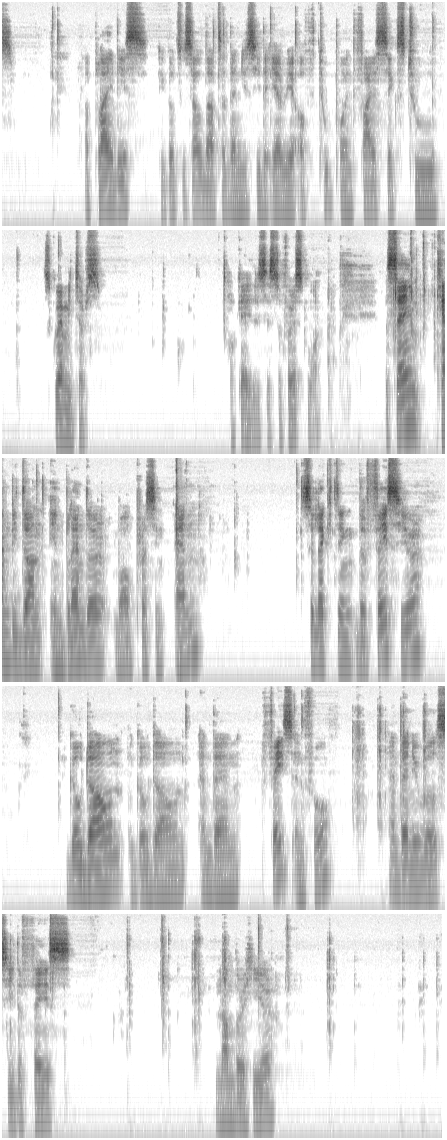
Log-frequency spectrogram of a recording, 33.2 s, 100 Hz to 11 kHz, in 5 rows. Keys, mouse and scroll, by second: 0.8 click, 3.2 click, 4.0 click, 6.4 click, 7.1 scroll down 2, 7.5-8.1 drag, 15.9 n, 17.7 click, 18.2 click, 18.8 right click, 20.8-21.6 drag, 22.6 click, 24.3 click, 25.2-26.9 scroll up 10, 27.5 shift+middle click, 28.4-28.8 shift+scroll up 1, 29.1 shift+middle click, 29.4-30.2 shift+scroll up 2, 30.4 shift+a, 31.4-31.8 scroll up 2, 32.5 scroll down 2.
